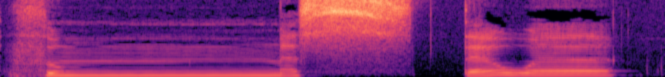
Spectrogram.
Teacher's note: سین پر قلقلہ بھی نہ ہو بغیر جھٹکے کے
